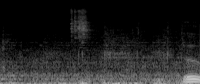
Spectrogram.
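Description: Steady low rumble of an electric bike ride: wind and road noise on the microphone, with a short hiss about three quarters of a second in. A voice says "Ooh" at the very end.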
